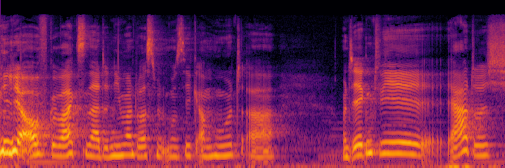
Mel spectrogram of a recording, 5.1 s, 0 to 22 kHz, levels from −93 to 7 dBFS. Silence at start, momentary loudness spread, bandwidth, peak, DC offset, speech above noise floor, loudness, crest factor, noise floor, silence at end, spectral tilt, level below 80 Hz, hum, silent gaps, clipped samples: 0 s; 12 LU; 16 kHz; 0 dBFS; under 0.1%; 24 dB; -16 LUFS; 16 dB; -40 dBFS; 0 s; -4 dB/octave; -42 dBFS; none; none; under 0.1%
